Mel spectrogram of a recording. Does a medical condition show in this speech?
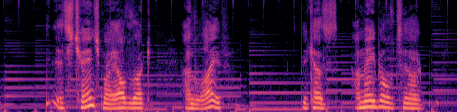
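Yes: essential tremor; deep brain stimulation, thalamus.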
